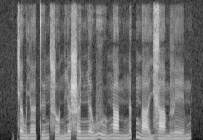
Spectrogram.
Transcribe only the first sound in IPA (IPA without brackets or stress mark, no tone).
c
